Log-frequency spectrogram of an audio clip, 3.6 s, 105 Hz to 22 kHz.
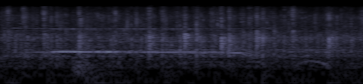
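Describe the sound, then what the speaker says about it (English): A stadium crowd at a high school football game applauds the 2011 Girls Class 4A State Champions, a steady wash of clapping lasting several seconds, with a faint tone and some voices mixed in. "Let's give a big round of applause for our 2011 Girls Class 4A State Champions."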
